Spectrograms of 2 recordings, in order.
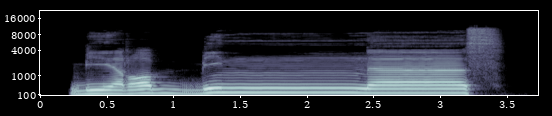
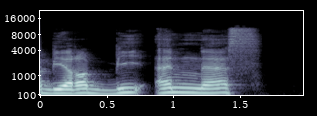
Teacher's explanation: On ne dit pas bi rabbi an-nas. Le alif ne se prononce pas, c'est un alif de liaison. On le prononce que en début de lecture.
